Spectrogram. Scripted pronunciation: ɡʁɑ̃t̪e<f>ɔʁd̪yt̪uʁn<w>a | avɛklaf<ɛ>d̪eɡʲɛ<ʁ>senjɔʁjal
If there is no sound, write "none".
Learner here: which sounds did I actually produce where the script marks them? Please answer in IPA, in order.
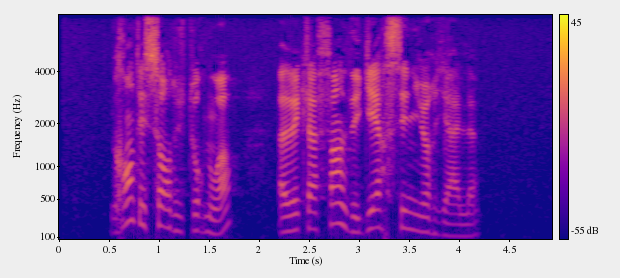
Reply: s, w, ɛ̃, ʁ

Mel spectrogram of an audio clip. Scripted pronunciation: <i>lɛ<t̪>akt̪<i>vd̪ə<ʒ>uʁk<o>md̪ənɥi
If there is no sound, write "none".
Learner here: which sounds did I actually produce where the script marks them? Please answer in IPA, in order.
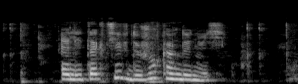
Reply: ɛ, t̪, i, ʒ, ɔ

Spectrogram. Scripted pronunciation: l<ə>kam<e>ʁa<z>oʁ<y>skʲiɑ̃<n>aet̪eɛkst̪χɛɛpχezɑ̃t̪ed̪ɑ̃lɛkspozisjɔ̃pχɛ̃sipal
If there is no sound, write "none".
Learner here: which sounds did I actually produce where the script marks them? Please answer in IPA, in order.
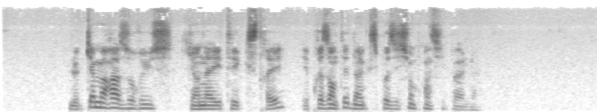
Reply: ə, a, z, y, n

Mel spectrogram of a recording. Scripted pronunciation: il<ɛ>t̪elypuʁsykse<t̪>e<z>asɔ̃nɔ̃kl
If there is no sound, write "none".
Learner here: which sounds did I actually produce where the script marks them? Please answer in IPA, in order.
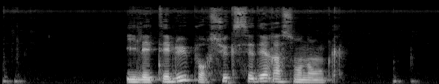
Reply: ɛ, d̪, ʁ

